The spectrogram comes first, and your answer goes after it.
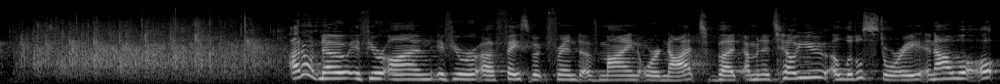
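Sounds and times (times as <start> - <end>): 
crowd clapping: 0.0 - 2.9
speech: 2.9 - 9.9.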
